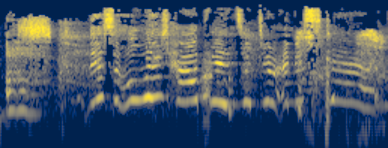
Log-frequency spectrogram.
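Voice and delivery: high-pitched, put-upon complaint; exasperated wail. Acted. Child bewailing that guards are called, high exasperated whine. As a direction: lament it as a hammed-up whine.

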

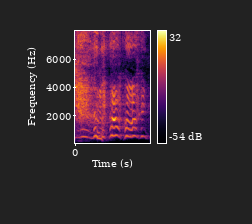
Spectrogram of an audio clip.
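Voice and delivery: sudden high laughing burst; loud high laugh. Real, not acted. Laughs at her own answer.

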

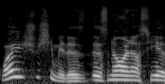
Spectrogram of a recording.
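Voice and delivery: high, indignant protest. Retold or imitated. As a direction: protest being shushed. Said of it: "And I'll say, like".

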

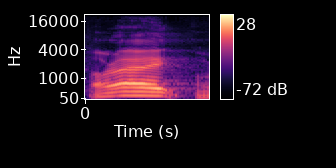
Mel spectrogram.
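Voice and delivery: high, loud, gushing promises to hang out; mock a friend who means none of it; over-eager promise. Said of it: "one of the other persons say".

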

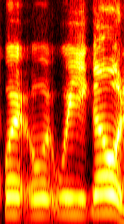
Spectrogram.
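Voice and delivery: lightly voiced kid, pitched high; kid's questioning voice. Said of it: "Michael's like".

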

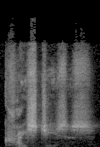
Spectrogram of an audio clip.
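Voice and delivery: whispered, slow reverent name; hushed whisper. Acted. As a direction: drop to a whisper on Christ Jesus. Climax of sermon point.

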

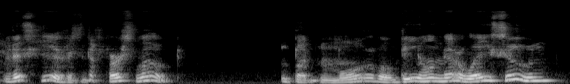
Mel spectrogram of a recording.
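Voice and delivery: lightly voiced creepy mascot; creepy bear voice. A narrator's reading. Mister Bear speaks in creepypasta.

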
